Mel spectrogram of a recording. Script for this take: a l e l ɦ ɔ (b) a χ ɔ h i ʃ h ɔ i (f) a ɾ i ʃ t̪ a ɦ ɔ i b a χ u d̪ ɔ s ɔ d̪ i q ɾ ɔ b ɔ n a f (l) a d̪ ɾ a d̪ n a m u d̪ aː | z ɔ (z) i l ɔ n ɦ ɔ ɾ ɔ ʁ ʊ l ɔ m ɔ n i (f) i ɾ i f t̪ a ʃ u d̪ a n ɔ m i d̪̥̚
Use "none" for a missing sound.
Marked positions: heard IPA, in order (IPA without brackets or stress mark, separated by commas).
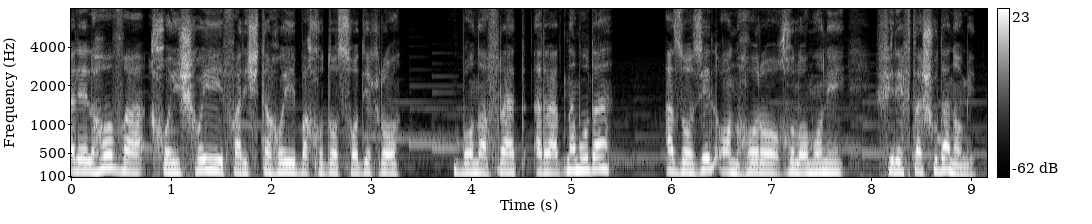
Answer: v, f, ɾ, z, f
